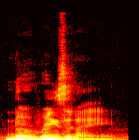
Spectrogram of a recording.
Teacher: the consonant sound at the end of reason, n, and the vowel sound a tends to be joined together to make one long word. So this whole sentence actually sounds like one long word.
